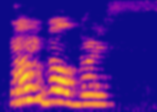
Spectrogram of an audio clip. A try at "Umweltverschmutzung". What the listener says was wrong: Okay, that's a ooh. Fun. That's not a U. That's ooh. Okay, so we know that so a TZ is pronounced T. schmutz. Okay, so it's pronounced Umweltverschmutzung.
